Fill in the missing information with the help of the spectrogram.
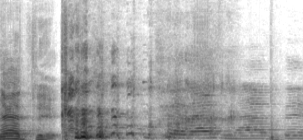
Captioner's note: laughing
